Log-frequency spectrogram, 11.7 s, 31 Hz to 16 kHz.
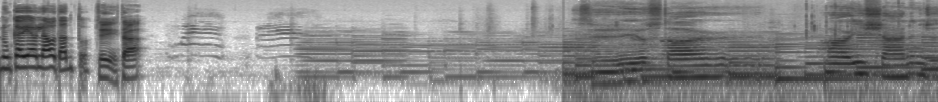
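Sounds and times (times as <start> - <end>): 
speech: 0.0 - 1.8, 7.0 - 9.2, 10.3 - 11.7
cat meowing: 2.1 - 6.0
piano-like music: 3.7 - 11.7.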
